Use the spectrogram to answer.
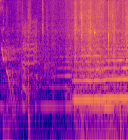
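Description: Goat bleating on a farm, faint, brief wavering cries near the start, followed by a steadier sustained tone.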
